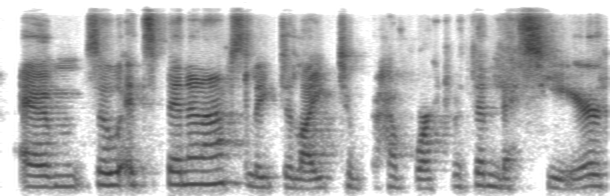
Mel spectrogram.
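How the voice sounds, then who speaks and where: A woman with a Northern Irish accent talks at a fairly quick pace and a medium pitch. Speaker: arts producer. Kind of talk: talk to an audience. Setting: network meeting with audience.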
